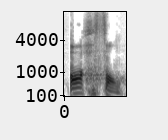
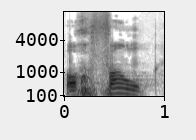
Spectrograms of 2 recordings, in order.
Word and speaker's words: órfão: Até mesmo porque se fosse um acento, a gente não ia falar órfão. A gente ia falar o quê? Orfão. E não é o caso. Então aqui, reparem que a sílaba tônica está na penúltima sílaba. Por isso é uma paroxítona. E é uma paroxítona terminada em ditongo.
